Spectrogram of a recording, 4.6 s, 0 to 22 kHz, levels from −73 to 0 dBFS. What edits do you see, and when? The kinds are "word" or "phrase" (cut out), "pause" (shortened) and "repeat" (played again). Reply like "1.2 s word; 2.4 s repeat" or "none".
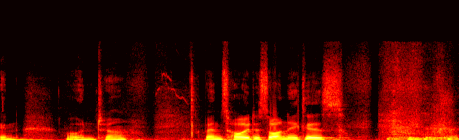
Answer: none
